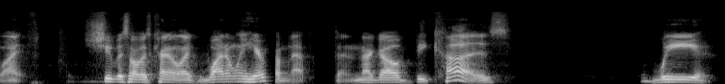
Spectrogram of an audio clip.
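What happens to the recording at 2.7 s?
From 2.65 to 2.78 s the sound stretches into a held sound that fades for about 96 ms and then picks up further on, with about 100 ms skipped. This is a burst of packet loss: the receiver extended the last audio and faded it until packets arrived again. Around 2.75 to 2.77 s a brief 20 ms stretch sounds rougher and noisier rather than silent. That lost packet was rebuilt from error correction, a low-bitrate copy carried in the following Opus packet.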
